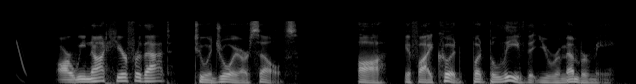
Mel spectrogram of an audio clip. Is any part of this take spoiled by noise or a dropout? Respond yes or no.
yes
